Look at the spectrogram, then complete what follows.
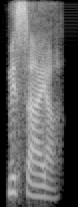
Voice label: "misère", Indian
